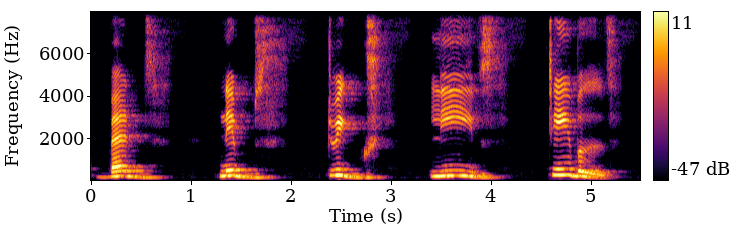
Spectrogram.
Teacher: So in all these words, the last consonant is clearly understood as the voiced consonant d, b, g, v and b.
